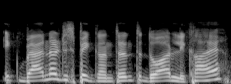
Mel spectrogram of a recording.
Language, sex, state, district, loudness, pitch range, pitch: Hindi, male, Jharkhand, Ranchi, -15 LUFS, 160-190 Hz, 175 Hz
